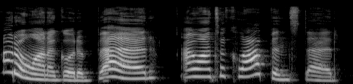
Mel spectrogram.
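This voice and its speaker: A woman's voice: sits high, very animated, measured pace, pushed and bright, pitched above the performer's own voice, heavily acted. A woman voicing a grumpy, stubborn toad in a children's storybook, emphatic and defiant.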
